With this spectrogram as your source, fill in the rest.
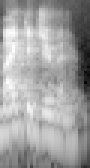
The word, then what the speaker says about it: Micah Juman: on because I I I think I I butchered your name when I was introducing you before you came on oh good Mikey jimin oh okay well you said it right I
